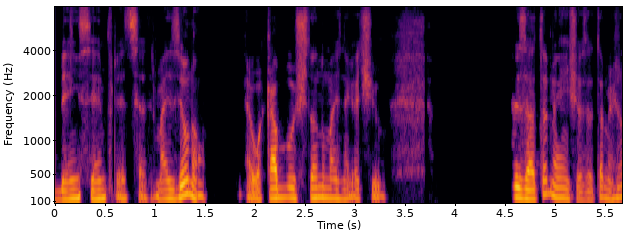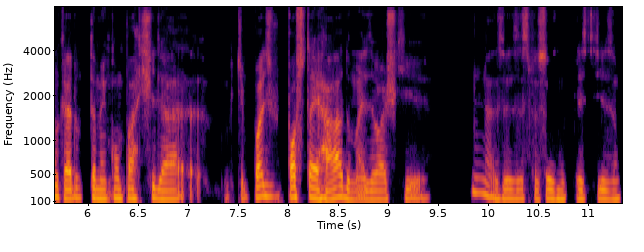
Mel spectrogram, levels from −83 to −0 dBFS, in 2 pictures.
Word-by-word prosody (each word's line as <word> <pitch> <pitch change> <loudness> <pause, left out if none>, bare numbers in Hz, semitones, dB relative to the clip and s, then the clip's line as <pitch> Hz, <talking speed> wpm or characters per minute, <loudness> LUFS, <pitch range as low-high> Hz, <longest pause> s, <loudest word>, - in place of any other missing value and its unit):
bem 130 +3 +2
sempre, 140 +3 0
etcétera. 145 +2 -4
Mas 135 -1 0
eu 180 - +8
não, 175 -1 +1 0.4
eu - - +2
acabo 145 +1 +4
estando 150 +2 +1
mais 140 -2 0
negativo. 160 +3 -4 1.3
Exatamente, 150 +1 +4
exatamente. 130 +5 -4
Eu - - 0
não 165 - +1
quero 140 +1 +2
também 140 -2 +1
compartilhar, 140 -1 -1 0.5
que - - -9
pode 165 +2 0
posso 155 0 +4
estar 155 - +2
errado, 145 +1 +3
mas 125 - -3
eu 125 - 0
acho 130 - -5
que, 140 +1 -5 0.4
hum, 220 -4 -5
às 145 -5 -3
vezes 135 0 -1
as 135 - -4
pessoas 130 0 -1
não 130 - -1
precisam 130 0 -3
140 Hz, 180 wpm, -23 LUFS, 135-155 Hz, 1.3 s, eu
